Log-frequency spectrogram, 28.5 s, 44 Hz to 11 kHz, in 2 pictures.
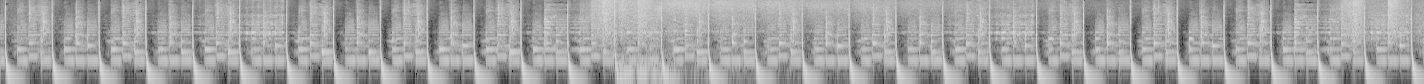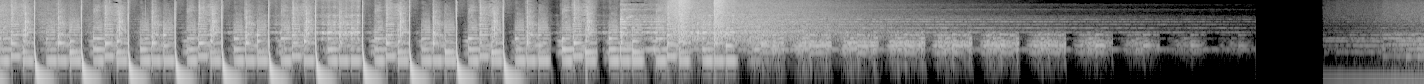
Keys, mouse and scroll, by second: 0.1 click, 1.1 Escape, 1.2 Escape, 1.8-2.9 typing, 3.8 Return, 4.3-5.0 typing, 5.2 Escape, 7.3 click, 8.7 click, 9.0-9.7 scroll, 9.9 Escape, 10.9-12.9 typing, 11.7 Return, 16.4-17.6 drag, 17.8-18.9 drag, 21.3-22.0 typing, 22.2 Return, 22.9 Escape, 24.6-27.0 typing, 28.1-28.4 drag.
